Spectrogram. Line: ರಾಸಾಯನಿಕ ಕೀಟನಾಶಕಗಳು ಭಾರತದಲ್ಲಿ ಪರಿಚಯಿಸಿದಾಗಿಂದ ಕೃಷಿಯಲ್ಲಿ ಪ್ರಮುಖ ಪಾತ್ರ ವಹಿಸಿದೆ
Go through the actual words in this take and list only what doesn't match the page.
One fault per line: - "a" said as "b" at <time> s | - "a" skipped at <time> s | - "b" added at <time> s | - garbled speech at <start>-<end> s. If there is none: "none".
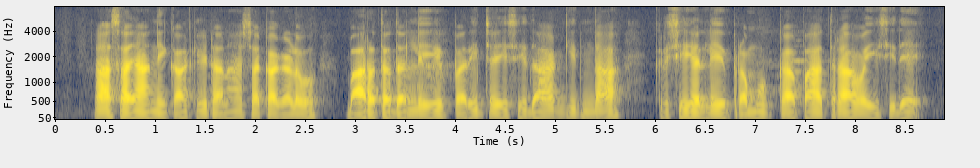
none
